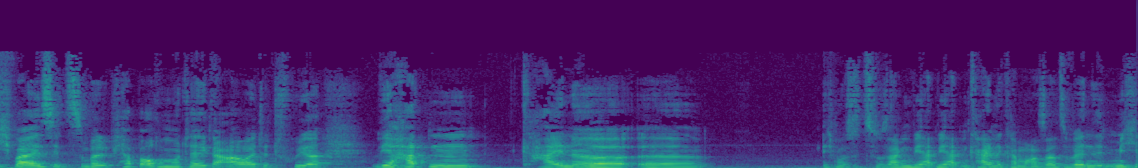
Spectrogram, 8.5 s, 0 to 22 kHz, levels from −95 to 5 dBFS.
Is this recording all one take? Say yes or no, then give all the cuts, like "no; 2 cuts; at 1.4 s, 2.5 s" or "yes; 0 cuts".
no; 1 cut; at 7.0 s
